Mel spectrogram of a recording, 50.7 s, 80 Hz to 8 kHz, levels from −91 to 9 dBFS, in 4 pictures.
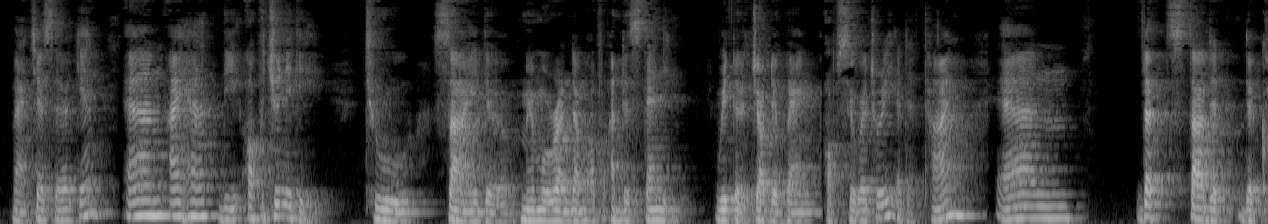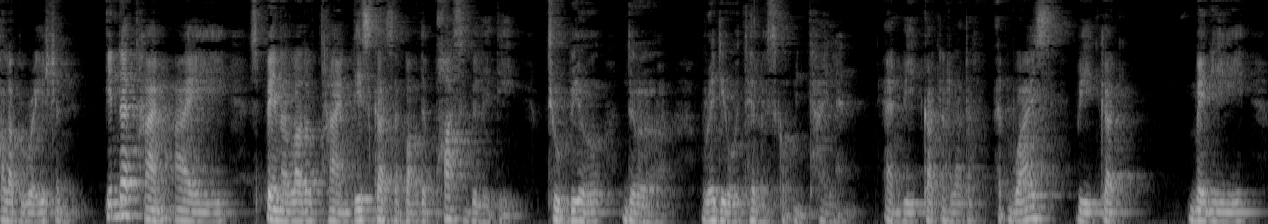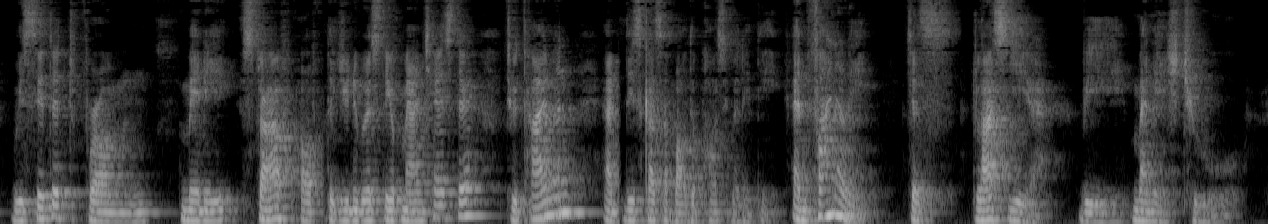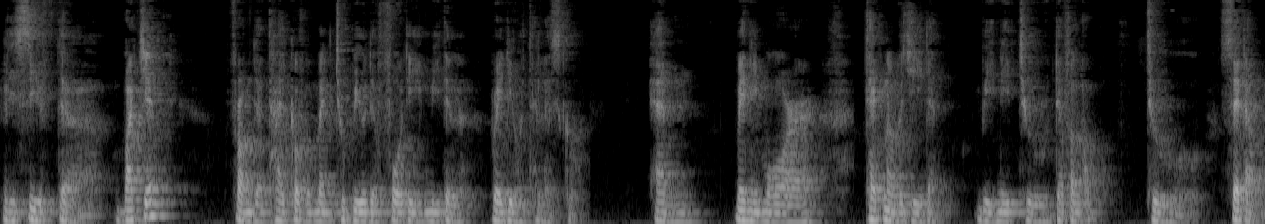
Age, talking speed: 60-79, 125 wpm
